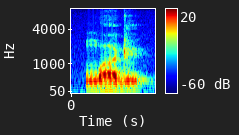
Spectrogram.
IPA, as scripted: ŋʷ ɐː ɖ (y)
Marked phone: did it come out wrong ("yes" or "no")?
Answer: no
